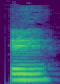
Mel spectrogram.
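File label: "э", Russian pronunciation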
